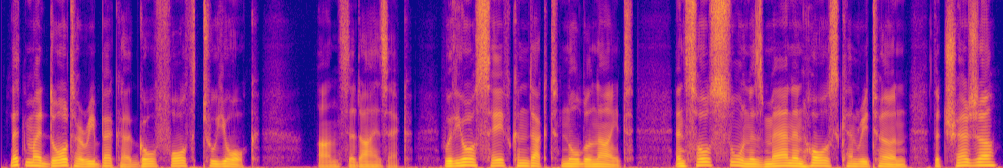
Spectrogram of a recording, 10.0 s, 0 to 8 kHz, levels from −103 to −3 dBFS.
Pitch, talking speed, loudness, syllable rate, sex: 115 Hz, 160 wpm, -19 LUFS, 4.9 syllables/s, male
